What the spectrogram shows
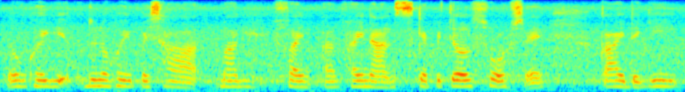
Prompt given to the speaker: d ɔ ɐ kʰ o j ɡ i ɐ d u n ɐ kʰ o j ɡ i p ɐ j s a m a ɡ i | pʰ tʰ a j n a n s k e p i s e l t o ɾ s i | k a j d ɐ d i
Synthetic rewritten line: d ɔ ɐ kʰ o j ɡ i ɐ d u n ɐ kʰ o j ɡ i p ɐ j s a m a ɡ i | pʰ pʰ a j n a n s k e p i t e l s o ɾ s e | k a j d ɐ ɡ i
